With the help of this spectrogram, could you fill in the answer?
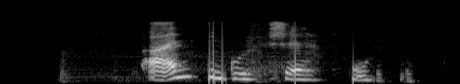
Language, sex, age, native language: Icelandic, male, 6, Icelandic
